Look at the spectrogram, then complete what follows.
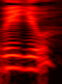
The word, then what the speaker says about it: Bello: As I said before, my name is Bello or Bello, as you would pronounce it in Spanish.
